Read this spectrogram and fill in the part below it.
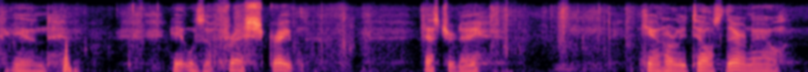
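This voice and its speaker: Against noticeable background noise, a man speaks at medium pitch with fairly even intonation. His pace is very slow, with long, frequent pauses. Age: 60s. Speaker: outdoors vlogger and hunter. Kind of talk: casual vlog talk to camera. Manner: hesitant, filler-heavy.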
